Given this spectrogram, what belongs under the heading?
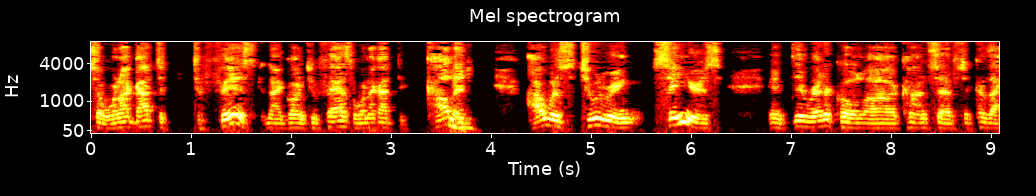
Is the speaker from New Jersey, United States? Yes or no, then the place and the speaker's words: yes; Newark, New Jersey, United States; I grew up in a preacher's home. My father and mother were preachers. My father, the name of the church was Ebenezer Baptist Church in Newark, New Jersey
